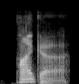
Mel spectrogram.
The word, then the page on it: piker: British English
